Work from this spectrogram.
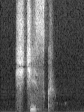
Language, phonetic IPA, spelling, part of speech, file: Polish, [ɕt͡ɕisk], ścisk, noun, Pl-ścisk.ogg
